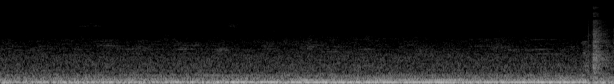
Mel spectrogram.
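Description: A steady low hum over a rumbling background noise, cutting off suddenly near the end.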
